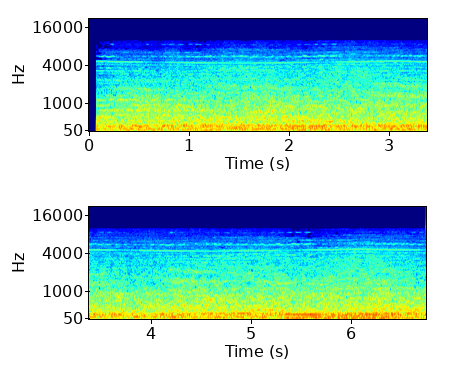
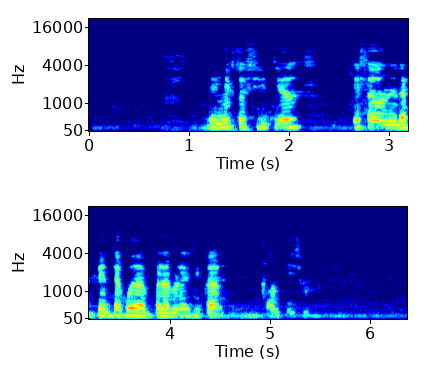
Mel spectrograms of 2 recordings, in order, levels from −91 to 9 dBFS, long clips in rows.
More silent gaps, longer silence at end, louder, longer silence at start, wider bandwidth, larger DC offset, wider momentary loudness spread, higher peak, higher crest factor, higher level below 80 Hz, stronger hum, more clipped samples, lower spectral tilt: neither; second, 0 s vs 1 s; first, -18 LUFS vs -27 LUFS; second, 0.05 s vs 1.2 s; first, 9.2 kHz vs 7.6 kHz; first, 0.2% vs under 0.1%; second, 4 LU vs 18 LU; first, -2 dBFS vs -12 dBFS; about the same, 14 dB vs 18 dB; first, -24 dBFS vs -62 dBFS; neither; neither; about the same, -8 dB/octave vs -8.5 dB/octave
